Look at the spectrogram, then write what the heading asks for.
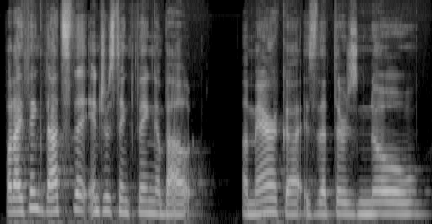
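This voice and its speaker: A woman's voice: medium pitch, steady tone, moderate pace, clear, resonant tone. Give me a woman entrepreneur in her thirties chatting on a podcast, telling stories in an easy, casual way. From Jordan, raised in New York. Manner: chatty storyteller, says "like" and "right?". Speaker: guest entrepreneur. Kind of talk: casual conversation.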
